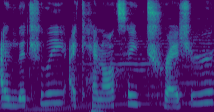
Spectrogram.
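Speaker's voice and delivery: plain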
